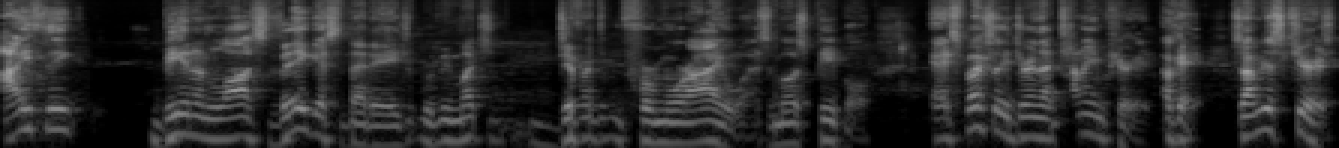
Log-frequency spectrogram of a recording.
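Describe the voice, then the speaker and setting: A man's voice: medium pitch, big pitch swings, normal speed, a bit bright. A man on a casual live panel, prodding with questions and interrupting to ask again. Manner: probing questioner, interrupts with "hold on".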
